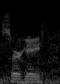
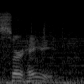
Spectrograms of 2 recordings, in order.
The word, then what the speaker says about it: Sergey: I found out I've been saying his name wrong the whole time. I kept calling him Sergey. It's Sergey. Sergey Poltovets coming up next. Sorry, Sergey, been saying your name wrong.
